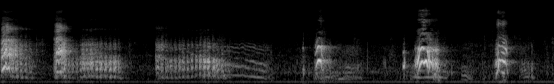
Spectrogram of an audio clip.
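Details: Bugg puppies indoors: rough growly yaps, a longer grumbling growl, then three sharp, higher barks spaced about a second apart.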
